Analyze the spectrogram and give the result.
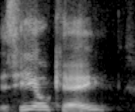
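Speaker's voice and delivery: mock sugary, very high, gentle, super sweet voice. Retelling a kind actress walking over to ask: imitating Sarah Jessica Parker, super sweet. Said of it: "super sweet".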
